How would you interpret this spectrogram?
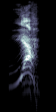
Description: female attack

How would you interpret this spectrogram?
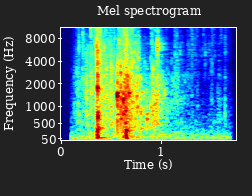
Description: bottle water sparse upend slosh; berufe

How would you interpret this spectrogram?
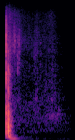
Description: step sneaker wood parquet slide long

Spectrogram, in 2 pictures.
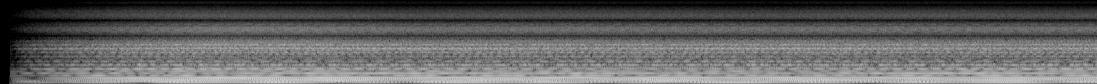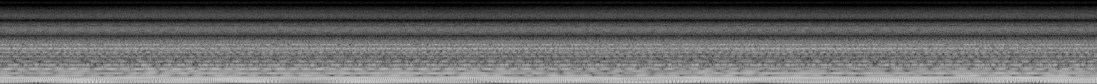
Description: piped air, music elements

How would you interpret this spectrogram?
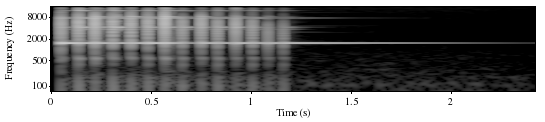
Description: glockenspiel tremolo high short

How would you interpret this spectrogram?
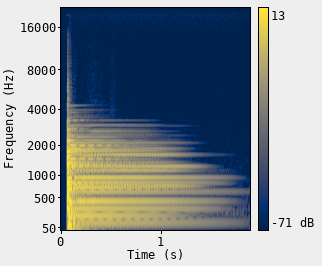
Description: plate hit ring stopped dissonant; hits impacts

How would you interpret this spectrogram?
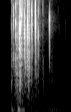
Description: tissue grab soft; objekte; taschentuch

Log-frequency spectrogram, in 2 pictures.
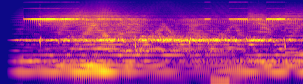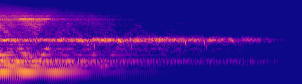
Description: sci-fi new galaxy, drones

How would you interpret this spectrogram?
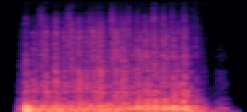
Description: car seat slide backward fast rattle

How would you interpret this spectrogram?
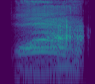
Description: monster assault high; schreie

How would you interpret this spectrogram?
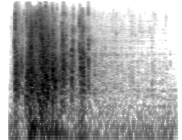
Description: bottle water big shake single; berufe

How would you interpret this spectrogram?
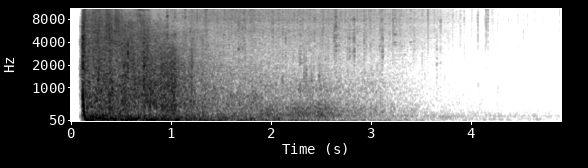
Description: explosion large dirt fall; explosionen; comedy-cartoon; soundpool

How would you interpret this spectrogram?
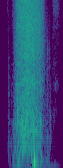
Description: cardboard box medium slide hard; objekte

